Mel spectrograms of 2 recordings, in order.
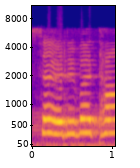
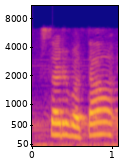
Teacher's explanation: ಸರ್ವಥಾ ಇಲ್ಲಿ ಥಾ ಮಹಾಪ್ರಾಣ ದೀರ್ಘ ಸರ್ವತಾ ಇಲ್ಲ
